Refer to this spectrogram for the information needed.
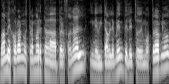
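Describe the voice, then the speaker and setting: A man speaks with a Rioplatense accent. His pitch is high, with ordinary variation. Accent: Argentine Spanish (rioplatense). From Argentina. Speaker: podcaster and conference speaker. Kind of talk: conference talk. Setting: stage with audience. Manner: fast; animated.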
